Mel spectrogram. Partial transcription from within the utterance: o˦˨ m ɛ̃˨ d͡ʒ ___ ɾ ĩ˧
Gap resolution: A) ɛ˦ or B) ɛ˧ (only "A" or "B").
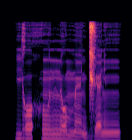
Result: B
